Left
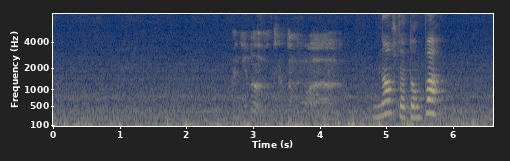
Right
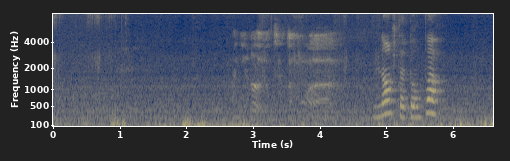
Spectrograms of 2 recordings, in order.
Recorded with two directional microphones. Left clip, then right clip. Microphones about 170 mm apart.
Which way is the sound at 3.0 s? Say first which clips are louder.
Right 4 dB; 25° left (ahead or behind).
